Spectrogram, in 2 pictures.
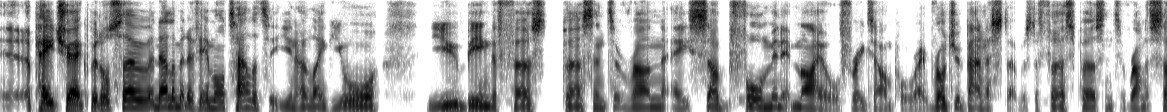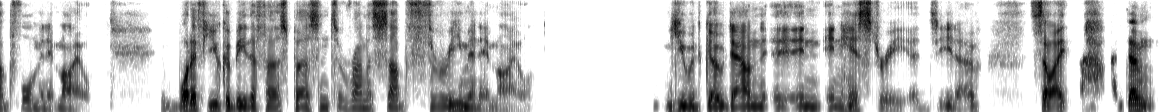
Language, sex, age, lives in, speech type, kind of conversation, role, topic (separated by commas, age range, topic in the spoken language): English, male, 40-44, United States, conversation, unstructured, none, How can I discuss performance-enhancing drugs and fair play without sounding moralizing?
